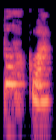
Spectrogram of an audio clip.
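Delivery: "Pourquoi" said poor-KWAH with a French r; French word pourquoi. Shown as a demonstration. Teacher models "Pourquoi" for pupils to repeat. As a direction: model "Pourquoi" for the class to echo. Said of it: "Repeat after me".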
